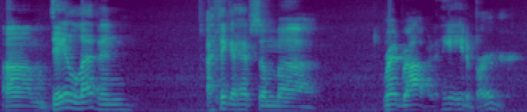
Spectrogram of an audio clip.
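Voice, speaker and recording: A man's voice: mid-range voice, normal speed, bright, forceful tone. A worn-out man vlogging about his health in a casual, slangy, rambling way. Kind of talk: casual chat, health update.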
